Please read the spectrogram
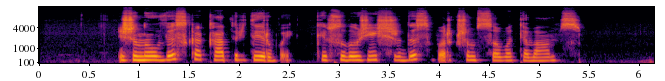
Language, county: Lithuanian, Šiauliai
